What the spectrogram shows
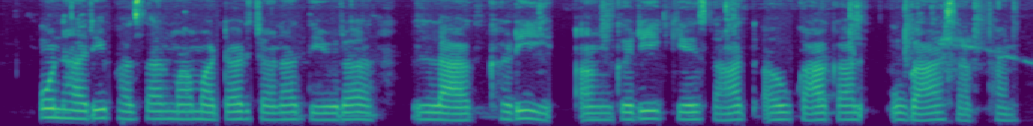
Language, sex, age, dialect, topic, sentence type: Chhattisgarhi, female, 18-24, Central, agriculture, question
